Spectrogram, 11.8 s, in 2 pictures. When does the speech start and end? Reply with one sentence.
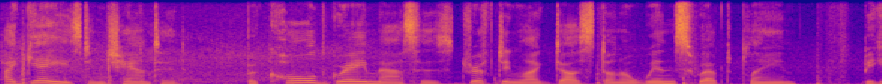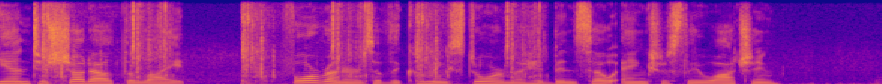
The speech can be heard from 0.0 to 7.2 s and from 7.8 to 11.2 s.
